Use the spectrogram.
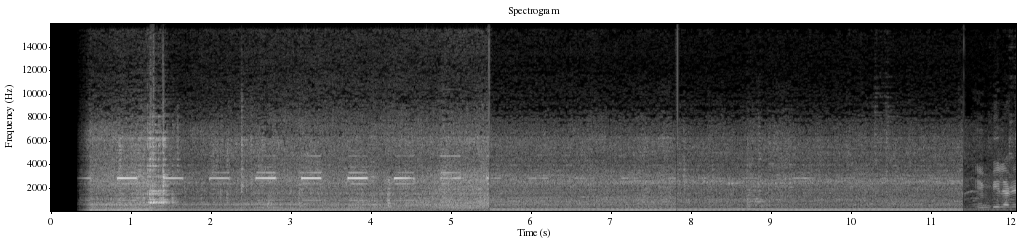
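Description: A road roller compacts a freshly laid road, its diesel engine droning steadily up close while a reversing alarm beeps in a regular series early on, then the machine rumbles on before cutting off; voices talk underneath.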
